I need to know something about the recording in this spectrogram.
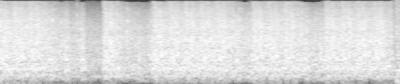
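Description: Automatic gunfire, many shots in quick succession.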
